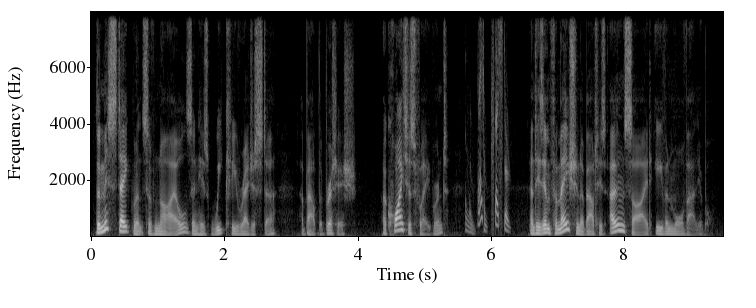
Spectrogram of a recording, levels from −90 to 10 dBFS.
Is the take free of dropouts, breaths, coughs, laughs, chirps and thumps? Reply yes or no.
no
